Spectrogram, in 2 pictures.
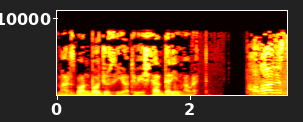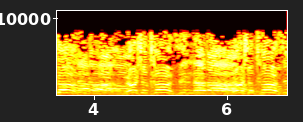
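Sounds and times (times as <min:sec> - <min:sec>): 
speech: 0:00.0 - 0:02.3, 0:02.9 - 0:06.9
Afghan cricket fans chanting and cheering in a stadium at a cricket match: 0:02.9 - 0:06.9.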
